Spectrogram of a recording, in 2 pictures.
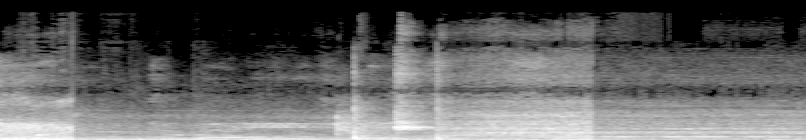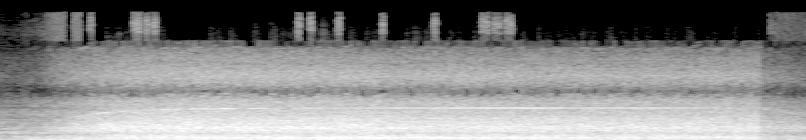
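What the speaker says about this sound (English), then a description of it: "I'm trying to vacuum." After a few clicks and light knocks, a vacuum cleaner switches on midway and keeps running with a steady, loud whooshing drone.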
